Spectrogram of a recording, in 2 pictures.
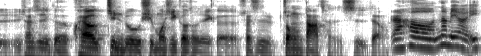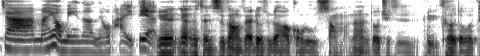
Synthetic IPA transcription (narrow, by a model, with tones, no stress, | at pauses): ḭ˨˩swa˥˧nʂɻ̩˥˩i˧˥ɡə˨kʰwa˥˧ɪjɑ˥˧ʊt͡ɕi˥˧nlu˥˧ɕy˥˧mwɔ˥˩ɕi˦˥ko˥ɔ˥˩d̪ə˨ḭ˧˥ɡə̰˨swa˥˧nʂɻ̩˥˩t͡so˦˥ŋt̪a̰˥˩ʈ͡ʂʰə̰˧˥ŋʂɻ̩̰˥˩t͡sɤ˥˧jɑ̰˥˩ŋɻa˧˦nxo˥˩ʊna˥˩pjɛ˥˩njo˨˩i˥˩t͡ɕja˥ma˧˥njo˨˩ʊmi˧˥ŋd̪ə˨njo˧˥ʊpʰa˧˥ɪi˧t̪jɛ˥˩ni˦nwe˥˧na˥˩a˥˩ə˩t͡sʰə˧˥ŋʂ̬ɻ̩˥˩kʰa˥ŋɑ˨˩ŋt͡sa˥˧ɪljo˥ʊʂɻ̩˧jo˥˧xɑ˥˩ʊko˥˧ŋlu˥˧ʂɑ̰˥˩ŋma̰˨˩na˥˩xə˨˩nt̪wɔ˥˦t͡ɕʰi˧˥ʂɻ̩˧˦ | ly̰˨˩kʰɤ˥˨t̪o˥ʊxwe˥˩ɪt̪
